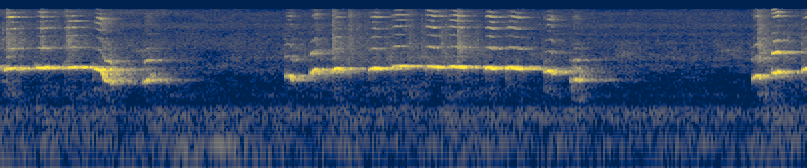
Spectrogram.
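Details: Wild cockatiel (Nymphicus hollandicus): clear, drawn-out whistled calls, each starting low with a quick upward slur and holding a steady pitch, three calls separated by short quiet gaps.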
